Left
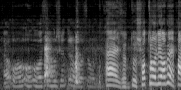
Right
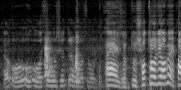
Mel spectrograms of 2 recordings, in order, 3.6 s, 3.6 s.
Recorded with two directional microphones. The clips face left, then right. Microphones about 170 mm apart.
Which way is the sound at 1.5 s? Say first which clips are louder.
Left 2 dB; 20° left (ahead or behind).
